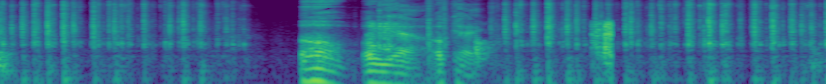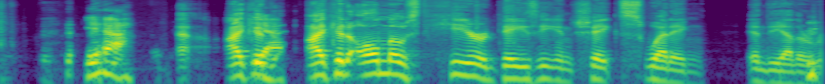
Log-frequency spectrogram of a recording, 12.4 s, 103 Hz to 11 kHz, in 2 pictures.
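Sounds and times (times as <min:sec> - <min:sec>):
typing on a loud clacky computer keyboard: 0:00.0 - 0:01.9, 0:03.2 - 0:06.4
speech: 0:06.9 - 0:12.3.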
